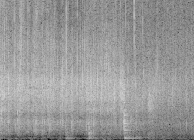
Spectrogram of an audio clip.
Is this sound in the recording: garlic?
yes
